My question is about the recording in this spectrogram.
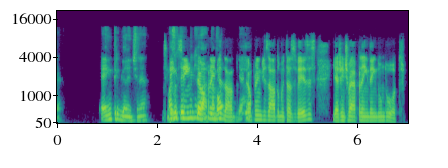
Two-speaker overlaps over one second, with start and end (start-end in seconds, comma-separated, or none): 2.2-4.0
